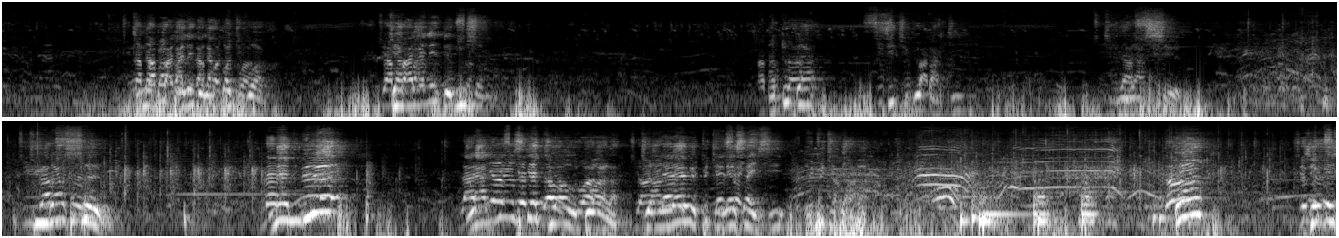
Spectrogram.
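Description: A man speaks with animation into a microphone, heard outdoors through a loudspeaker.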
